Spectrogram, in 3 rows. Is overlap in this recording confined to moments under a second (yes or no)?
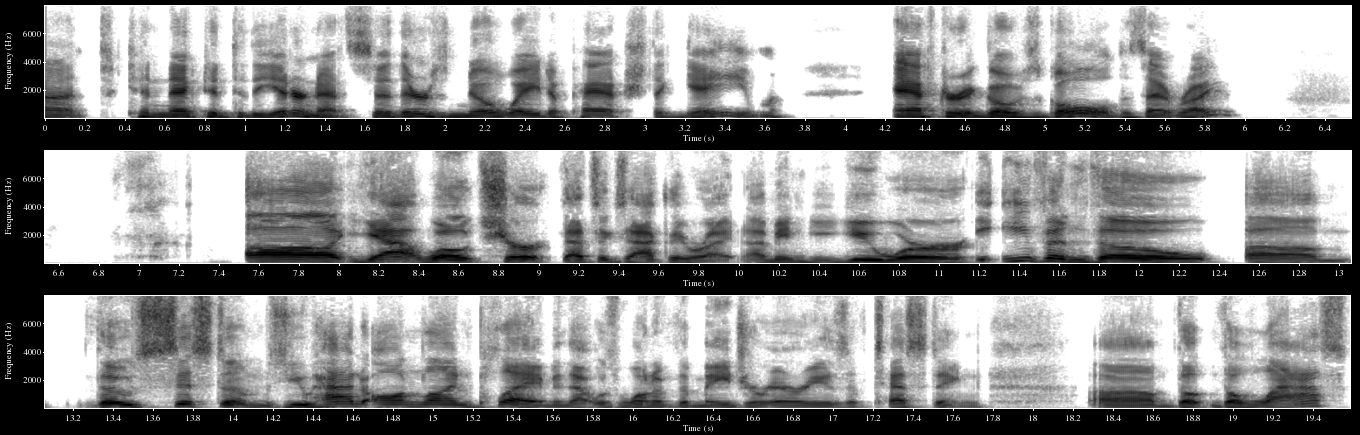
yes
